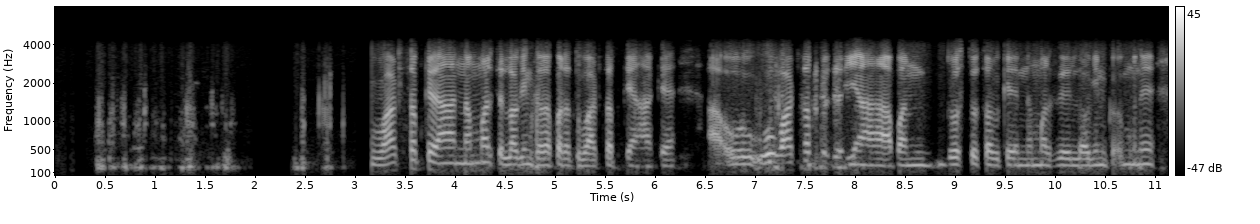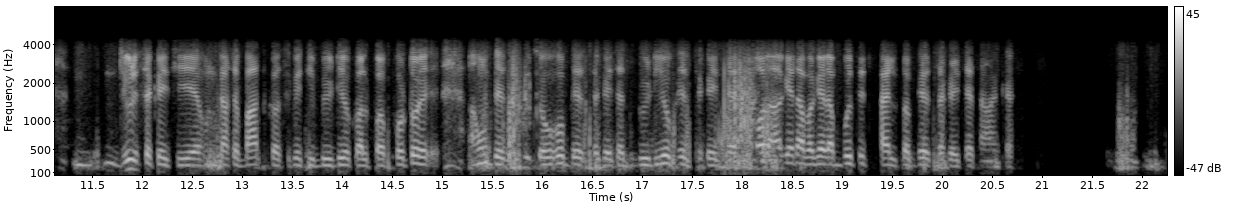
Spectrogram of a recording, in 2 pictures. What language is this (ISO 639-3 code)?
mai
